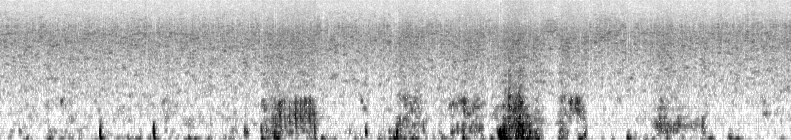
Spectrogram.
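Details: Fit adult male, empty stomach: soft, irregular low gurgles and brief rumbles come and go over a quiet background. These are ordinary bowel sounds with fairly little activity.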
